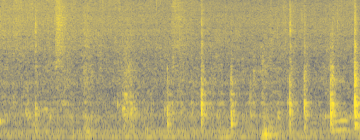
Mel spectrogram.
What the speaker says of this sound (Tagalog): Lagatin ko yung si bawang.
